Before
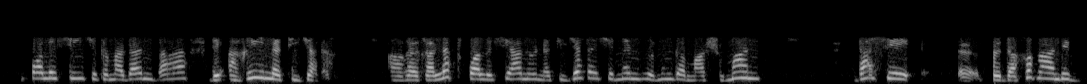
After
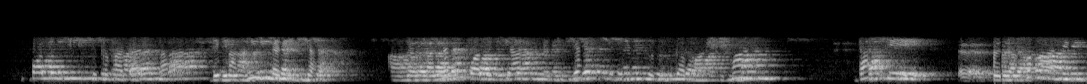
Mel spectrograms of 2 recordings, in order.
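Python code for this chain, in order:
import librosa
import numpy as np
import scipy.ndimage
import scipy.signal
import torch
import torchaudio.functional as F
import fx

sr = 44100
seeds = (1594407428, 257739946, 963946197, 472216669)

y = fx.rev_plate(x, sr, seeds[0], rt60_s=0.63, hf_ratio=0.9, predelay_ms=75, drr_db=-2.5)
y = y * librosa.db_to_amplitude(4.0)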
